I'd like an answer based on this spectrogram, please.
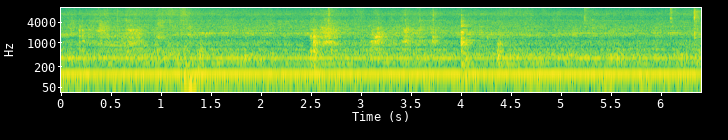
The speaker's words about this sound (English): And just mix it all up that tomato paste incorporated in there.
